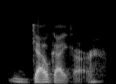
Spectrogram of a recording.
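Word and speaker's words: GaoGaiGar: once a year every year H it is G gar g gar I have not seen it g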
